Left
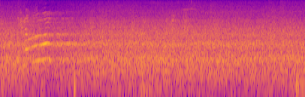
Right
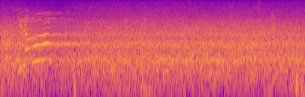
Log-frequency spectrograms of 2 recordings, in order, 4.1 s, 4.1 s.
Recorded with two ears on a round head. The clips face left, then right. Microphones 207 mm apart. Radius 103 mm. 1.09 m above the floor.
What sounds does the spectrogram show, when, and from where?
0.2 s a shout: 40° right (ahead or behind), 1.9 m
